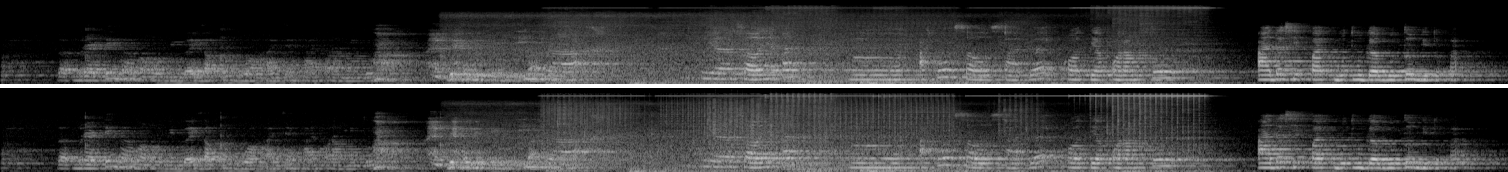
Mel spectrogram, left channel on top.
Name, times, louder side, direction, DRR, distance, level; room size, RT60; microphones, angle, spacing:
voice 1, 0.6-5.7, right 1 dB, 50° right, -1 dB, 0.9 m, -29 dB
sound 1, 4.4-11.8, equal, 40° left, 0.9 m, -36 dB
voice 2, 5.1-6.1 6.6-6.7 7.0-11.8 12.6-14.6, equal, 15° left, 2 dB, 0.3 m, -24 dB
sound 2, 5.4-12.1, right 6 dB, 75° right, 0.7 m, -30 dB
8.7 x 4.1 x 2.9 m, 2.2 s
head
